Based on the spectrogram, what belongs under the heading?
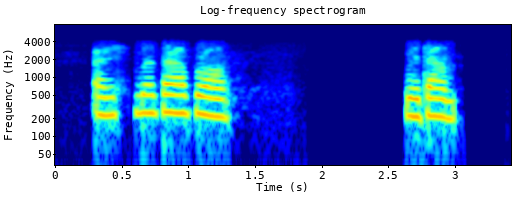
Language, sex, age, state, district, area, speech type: Manipuri, female, 18-30, Manipur, Churachandpur, rural, conversation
